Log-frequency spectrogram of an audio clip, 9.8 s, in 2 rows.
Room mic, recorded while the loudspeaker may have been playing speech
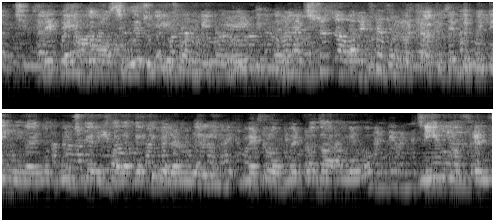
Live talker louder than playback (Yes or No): No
